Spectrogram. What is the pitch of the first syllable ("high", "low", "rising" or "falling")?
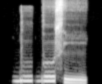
high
